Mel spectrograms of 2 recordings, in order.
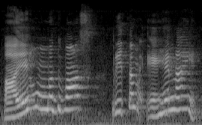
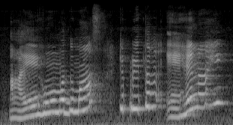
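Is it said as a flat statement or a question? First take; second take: question; statement. First: It is said as a questioning remark. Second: It is said as a flat statement.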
